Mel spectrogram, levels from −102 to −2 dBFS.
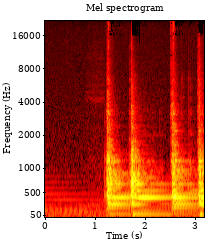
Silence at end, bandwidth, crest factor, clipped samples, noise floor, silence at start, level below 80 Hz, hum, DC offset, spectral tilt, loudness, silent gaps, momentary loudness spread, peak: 0 s; over 20 kHz; 20 dB; under 0.1%; -53 dBFS; 1.1 s; -46 dBFS; 60 Hz at -65 dBFS; under 0.1%; -5.5 dB/octave; -28 LUFS; none; 6 LU; -8 dBFS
